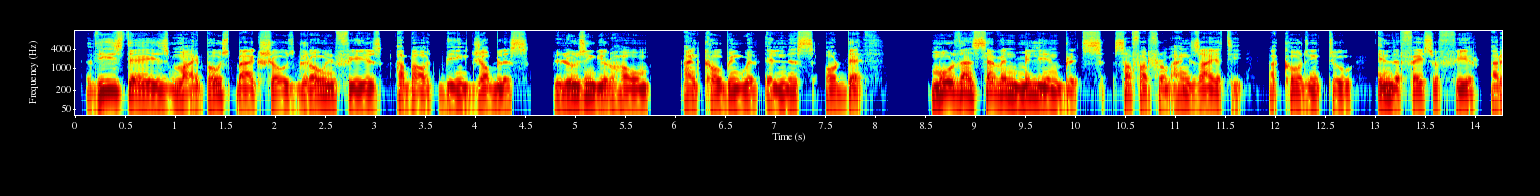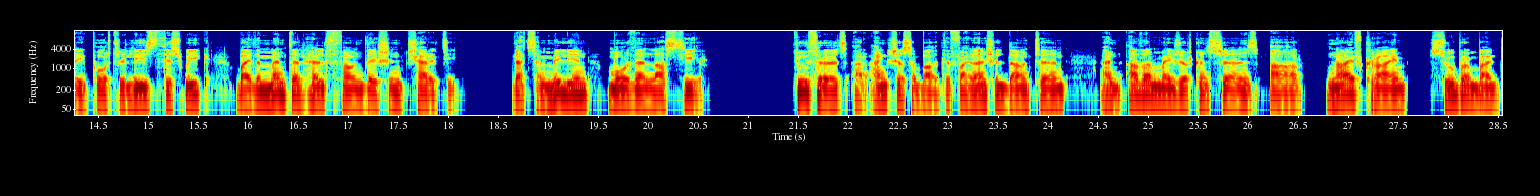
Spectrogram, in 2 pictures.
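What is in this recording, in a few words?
Arabic, Acc EN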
